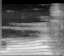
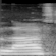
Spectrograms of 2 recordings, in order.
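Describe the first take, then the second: First: The vowel is a rounded 'aw' sound. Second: The vowel is an open 'ah' sound. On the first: The speaker calls it wrong. "লস্ট বলছি না" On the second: The speaker calls it right. "লাস্ট বলছি"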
